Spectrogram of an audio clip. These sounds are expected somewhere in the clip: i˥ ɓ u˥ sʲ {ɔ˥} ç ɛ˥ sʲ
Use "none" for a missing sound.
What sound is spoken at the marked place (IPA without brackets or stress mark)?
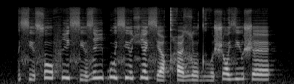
ɔ˥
